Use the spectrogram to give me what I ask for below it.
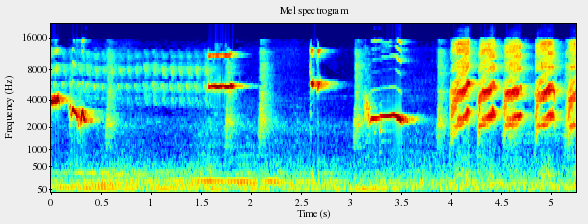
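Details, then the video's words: Varied song from a greater green leafbird singing hard to set other birds off. It mixes a downslurred whistle, long thin high tones and a falling slurred note, then ends in a dense run of rapid, repeated harsh chirps. "Cucak ijo gacor di jamin bikin yang lain ikut rajin bunyi dan emosi"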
